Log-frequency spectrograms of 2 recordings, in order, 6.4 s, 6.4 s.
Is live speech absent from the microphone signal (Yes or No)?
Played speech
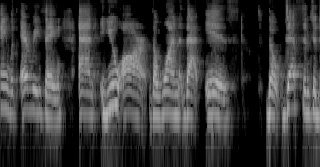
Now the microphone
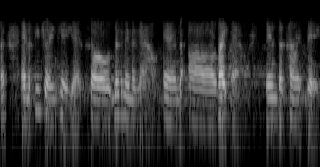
No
